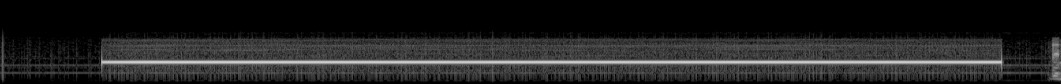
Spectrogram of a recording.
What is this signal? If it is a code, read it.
Emergency Alert System (SAME) tones (the 1050 Hz attention tone), with speech. It is heard from 1.0 to 10.1 s.
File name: eas messages / EAS WXM31 Elmira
